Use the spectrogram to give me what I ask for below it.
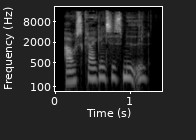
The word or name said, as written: afskrækkelsesmiddel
